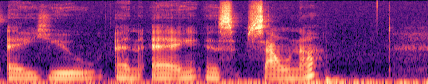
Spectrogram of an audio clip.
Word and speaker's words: sauna: word uh s a s-a-u-n-a is sauna because they pronounce the the vowels like that so i i choose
